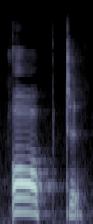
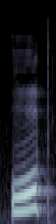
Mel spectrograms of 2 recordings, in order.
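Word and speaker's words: opt: जैसे ये है ऑप्ट, ओप्ट नहीं है, ये ऑप्ट है।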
